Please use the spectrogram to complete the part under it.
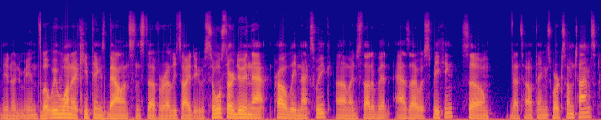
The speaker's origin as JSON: {"language": "English", "area": "Bay Area", "region": "California", "country": "United States", "moved": "yes", "lives_now": "Sacramento, United States", "said": "I'm from the Bay Area"}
